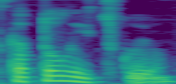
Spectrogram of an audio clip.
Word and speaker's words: католицькою: з католицькою молоддю Московією зверніть увагу зустріч з католицькою такий літературний наголос зустріч з католицькою молоддю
